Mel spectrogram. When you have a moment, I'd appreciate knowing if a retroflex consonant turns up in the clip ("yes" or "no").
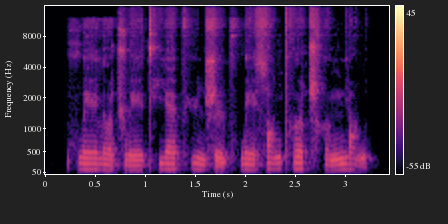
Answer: yes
